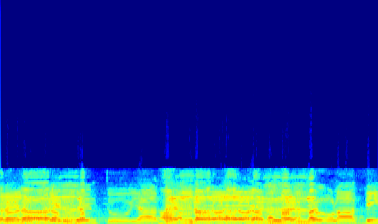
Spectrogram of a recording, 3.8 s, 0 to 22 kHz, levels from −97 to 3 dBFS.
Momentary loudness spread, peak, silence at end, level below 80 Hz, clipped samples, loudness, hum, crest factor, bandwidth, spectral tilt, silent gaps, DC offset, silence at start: 8 LU; -8 dBFS; 0 s; -74 dBFS; under 0.1%; -23 LUFS; none; 14 dB; 5.8 kHz; -8 dB/octave; none; under 0.1%; 0 s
